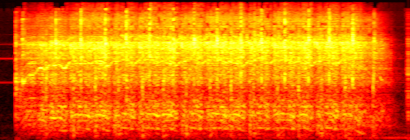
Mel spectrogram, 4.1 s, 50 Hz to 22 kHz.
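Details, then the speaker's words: 2001 BMW E39 540i M Sport V8, six-speed manual, non-running, cranking on jump pack: fast metallic clatter over the starter for about four seconds; cam chain tensioner found slack, chain likely slapping. "so it sounds like that clacking noise is coming from this part of the engine and it looks like um in here on this cam chain the tensioner is awfully slack"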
